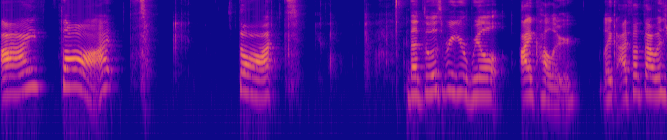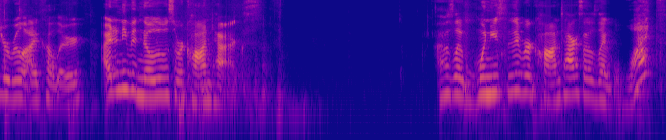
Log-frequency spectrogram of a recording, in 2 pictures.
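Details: Adult woman with a self-reported stutter; the stretch holds repeated words; stuttering.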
